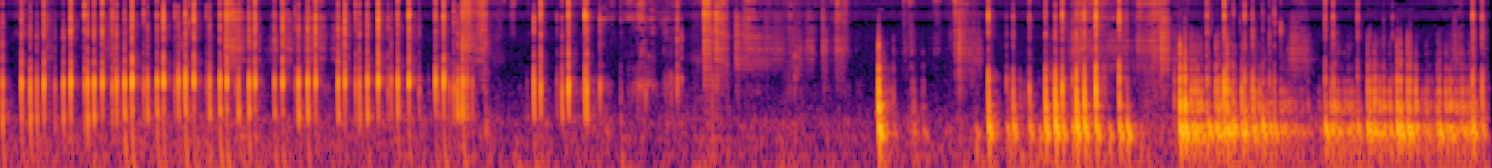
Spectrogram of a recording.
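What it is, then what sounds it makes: Metal tin eyeshadow palette. A flat, hollow metal tin eyeshadow palette has its gold metal edge and back tapped and scratched with fingertips and short nails. Rapid light taps and scratchy strokes run throughout, with a louder, denser, lower-pitched stretch of scratching toward the end.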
